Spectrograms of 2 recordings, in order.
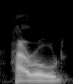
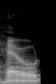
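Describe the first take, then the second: First: The first vowel is shifted toward an 'a' sound. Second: The first vowel keeps its usual 'e' sound. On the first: This is how the name is said in Melbourne speech. "we say stuff like Harold" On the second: This is the usual pronunciation of the name. "instead of Harold"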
